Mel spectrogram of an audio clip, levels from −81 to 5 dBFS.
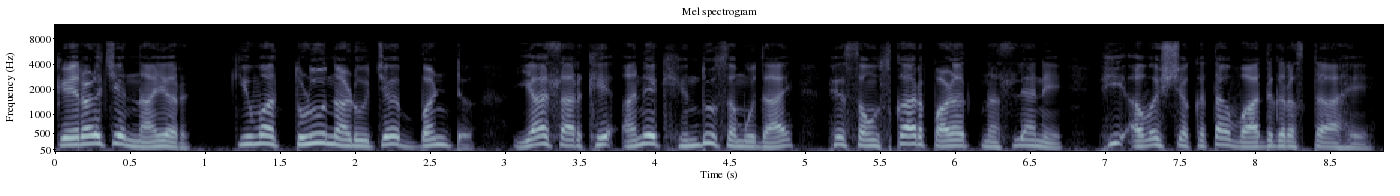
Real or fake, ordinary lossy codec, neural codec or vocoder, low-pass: real; none; none; 7.2 kHz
